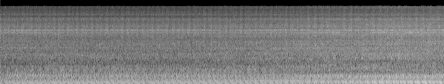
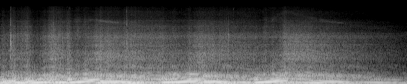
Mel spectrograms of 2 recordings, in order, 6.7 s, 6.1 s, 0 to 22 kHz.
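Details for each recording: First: BMW E92 335i with N54 engine after a complete engine swap: rough, uneven idle stumbling about three times a second with a lumpy exhaust note and a loud exhaust pop; misfire, owner suspects a failed or damaged injector. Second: BMW E92 335i with N54 engine after a complete engine swap, warmed up after first start, no leaks: engine pitch rises and falls cleanly with each throttle blip, smooth and even with no stumble; runs healthy.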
